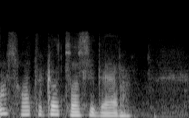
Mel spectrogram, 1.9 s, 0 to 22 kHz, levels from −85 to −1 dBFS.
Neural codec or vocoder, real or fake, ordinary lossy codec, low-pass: codec, 44.1 kHz, 2.6 kbps, SNAC; fake; Opus, 16 kbps; 7.2 kHz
